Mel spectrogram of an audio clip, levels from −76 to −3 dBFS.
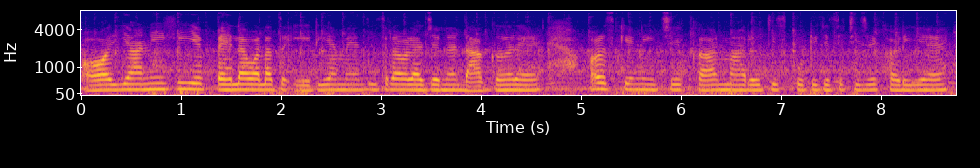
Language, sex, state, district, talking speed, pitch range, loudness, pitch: Hindi, female, Chhattisgarh, Korba, 180 wpm, 185-200 Hz, -18 LUFS, 195 Hz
